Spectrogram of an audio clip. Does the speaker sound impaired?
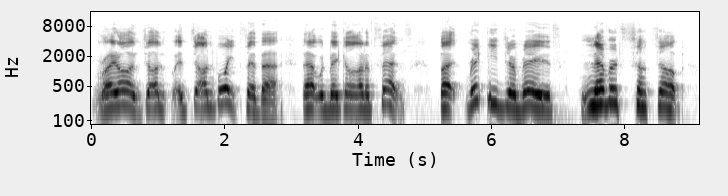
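Yes: cerebral palsy; wheelchair user.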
